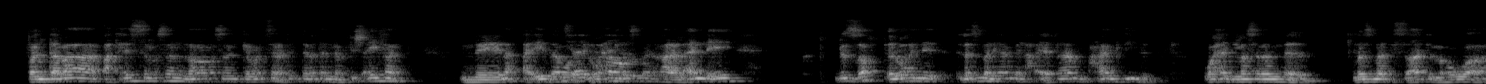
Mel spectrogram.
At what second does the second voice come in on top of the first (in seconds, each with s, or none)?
5.4 s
